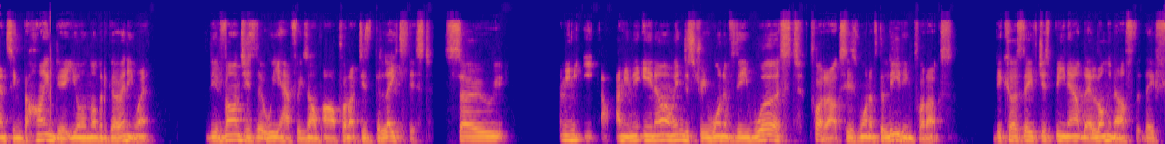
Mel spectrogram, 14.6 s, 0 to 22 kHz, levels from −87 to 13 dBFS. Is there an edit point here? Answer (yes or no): yes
